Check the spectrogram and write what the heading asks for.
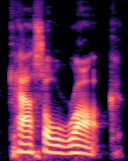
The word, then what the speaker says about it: Kastlerok: K at the beginning, K at the end. It's Castle, but with a K. Kastlerok.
